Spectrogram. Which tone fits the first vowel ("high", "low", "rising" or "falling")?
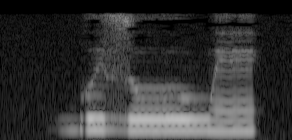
high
